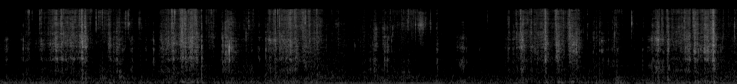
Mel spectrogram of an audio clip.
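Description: A hand with painted nails holds a hand-sized, dried, solid yellow-orange soap bar with a dry, porous, crumbly surface while a dark utility knife blade scrapes and cuts through it. The result is a run of dry, bright crackling and crumbling scrapes in uneven bursts, with almost no low end.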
